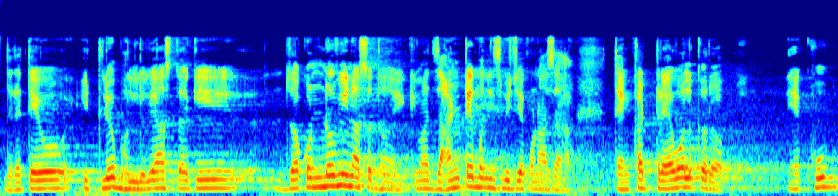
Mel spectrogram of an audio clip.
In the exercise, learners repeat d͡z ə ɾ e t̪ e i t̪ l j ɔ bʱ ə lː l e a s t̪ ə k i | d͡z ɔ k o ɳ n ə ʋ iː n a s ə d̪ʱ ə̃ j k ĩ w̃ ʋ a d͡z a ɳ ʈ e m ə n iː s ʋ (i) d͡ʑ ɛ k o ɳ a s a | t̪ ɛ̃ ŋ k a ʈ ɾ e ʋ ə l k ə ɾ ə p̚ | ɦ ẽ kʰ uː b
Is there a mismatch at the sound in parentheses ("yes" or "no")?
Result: no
